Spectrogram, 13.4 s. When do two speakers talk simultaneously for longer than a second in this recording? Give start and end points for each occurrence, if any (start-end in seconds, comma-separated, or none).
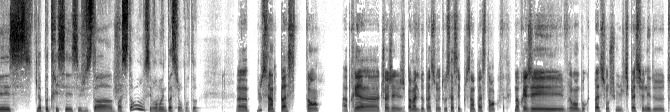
none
